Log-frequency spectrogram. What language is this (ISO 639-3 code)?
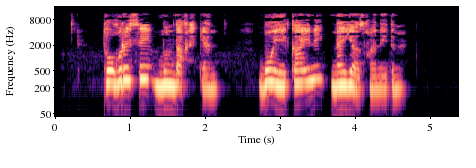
uig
